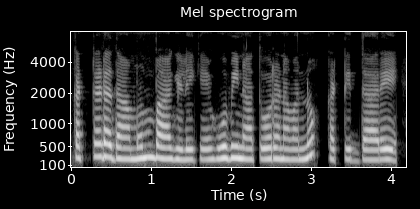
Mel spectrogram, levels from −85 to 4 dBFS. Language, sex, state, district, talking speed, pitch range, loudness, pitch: Kannada, female, Karnataka, Bangalore, 70 wpm, 225-255 Hz, -14 LUFS, 235 Hz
